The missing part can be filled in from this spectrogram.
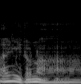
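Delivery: sweet, tender, affectionate delivery. Asked to redo a wake-up call sweeter; sweet tender tone. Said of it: "좀더 더 달달하게 해주세요".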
